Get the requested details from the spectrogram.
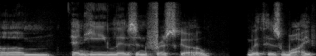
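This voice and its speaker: A man talks in a very deep, low pitch with fairly even intonation. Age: 70s. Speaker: history professor. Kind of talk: oral history interview. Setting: university hall room. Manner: halting.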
